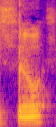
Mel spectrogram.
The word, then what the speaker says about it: Sylk: hq uh with augie silk is that what you say how do you say your last name silk yep so it's like the fabric over the y that is a dope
